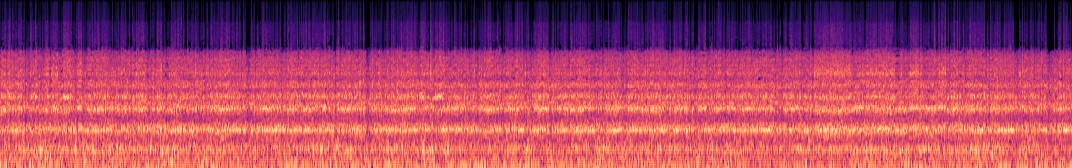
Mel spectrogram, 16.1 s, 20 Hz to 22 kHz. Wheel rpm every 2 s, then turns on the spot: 230, 230, 240, 230, 230, 230, 220, 230.
none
